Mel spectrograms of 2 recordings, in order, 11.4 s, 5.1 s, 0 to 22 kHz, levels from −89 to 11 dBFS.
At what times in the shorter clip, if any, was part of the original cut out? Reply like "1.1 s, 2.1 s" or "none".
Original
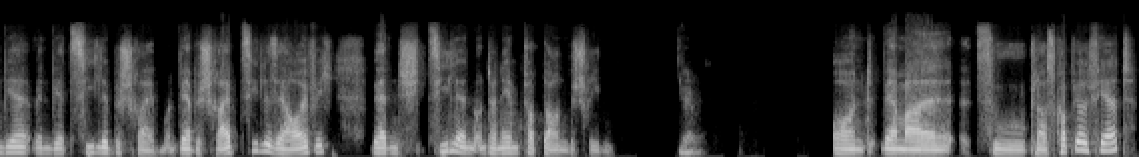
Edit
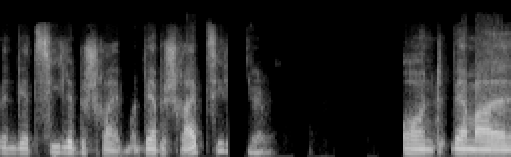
2.3 s

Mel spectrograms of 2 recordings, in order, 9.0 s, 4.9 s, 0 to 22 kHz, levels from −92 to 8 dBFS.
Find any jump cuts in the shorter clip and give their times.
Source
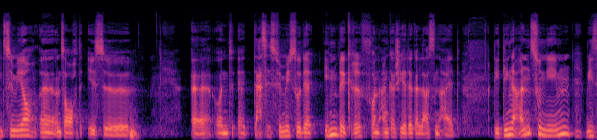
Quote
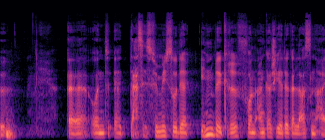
none

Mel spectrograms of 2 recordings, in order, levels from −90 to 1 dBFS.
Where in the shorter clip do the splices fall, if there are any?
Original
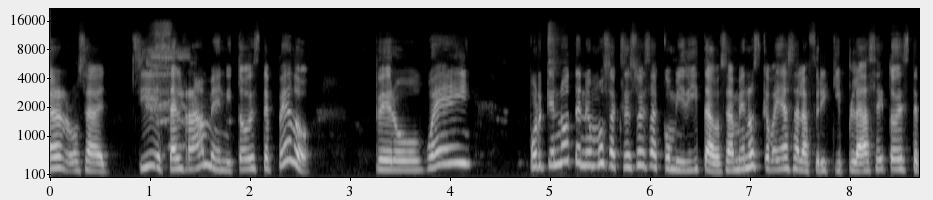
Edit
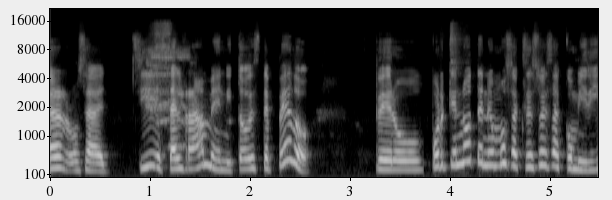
3.7 s

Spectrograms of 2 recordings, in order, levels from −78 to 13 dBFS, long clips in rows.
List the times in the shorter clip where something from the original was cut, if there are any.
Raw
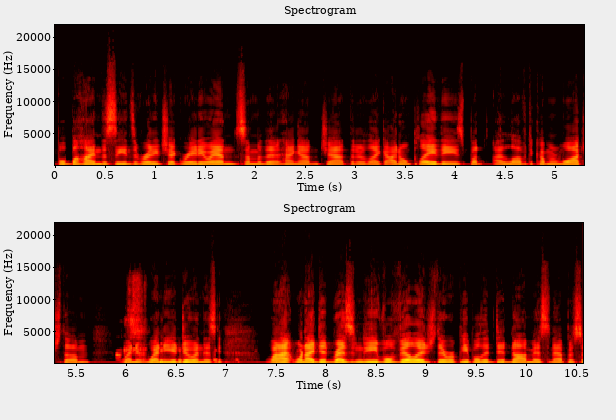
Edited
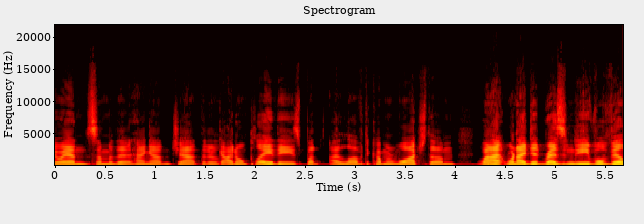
1.6 s, 4.2 s

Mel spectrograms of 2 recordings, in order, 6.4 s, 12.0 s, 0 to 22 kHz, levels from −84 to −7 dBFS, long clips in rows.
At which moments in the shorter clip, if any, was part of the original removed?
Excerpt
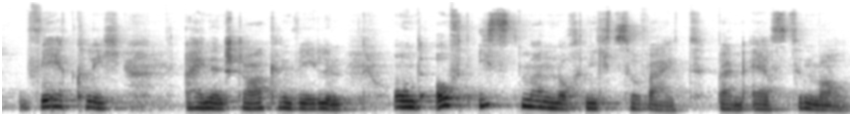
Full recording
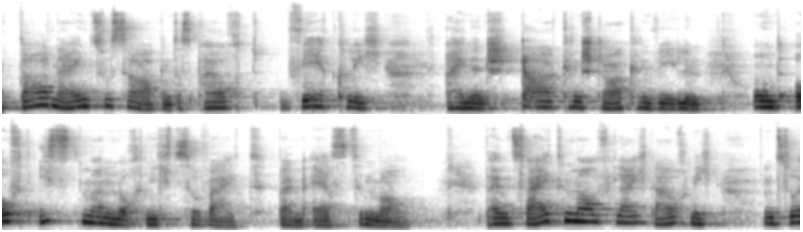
1.7 s

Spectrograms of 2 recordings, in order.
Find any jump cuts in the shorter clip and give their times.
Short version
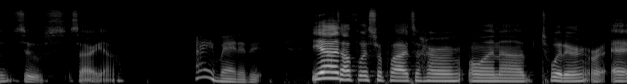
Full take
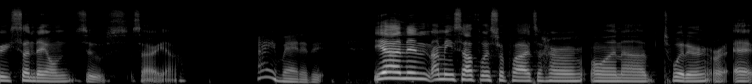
3.4 s

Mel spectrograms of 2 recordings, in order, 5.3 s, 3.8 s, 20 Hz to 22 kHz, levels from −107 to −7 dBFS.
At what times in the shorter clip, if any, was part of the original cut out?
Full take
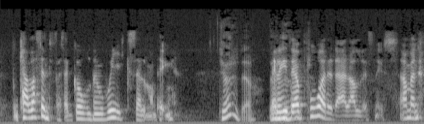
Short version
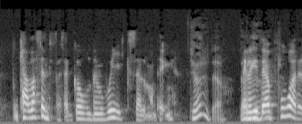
2.3 s

